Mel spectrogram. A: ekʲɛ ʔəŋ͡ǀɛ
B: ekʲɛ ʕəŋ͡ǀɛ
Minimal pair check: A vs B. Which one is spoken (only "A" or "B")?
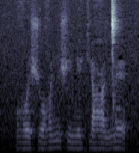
B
